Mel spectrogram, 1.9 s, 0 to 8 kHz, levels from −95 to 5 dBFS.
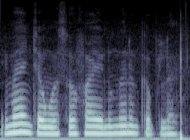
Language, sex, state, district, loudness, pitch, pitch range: Wancho, male, Arunachal Pradesh, Longding, -14 LUFS, 150 Hz, 140-155 Hz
